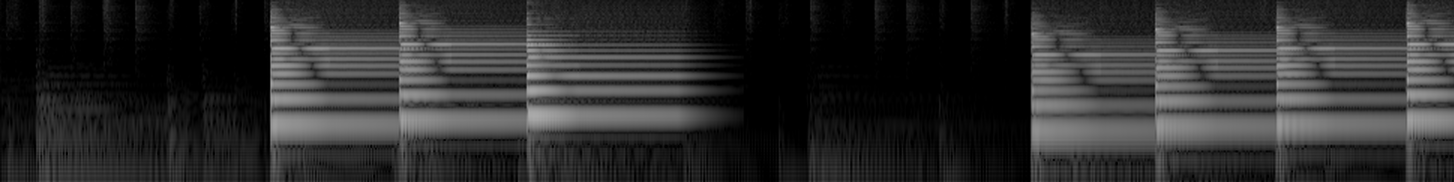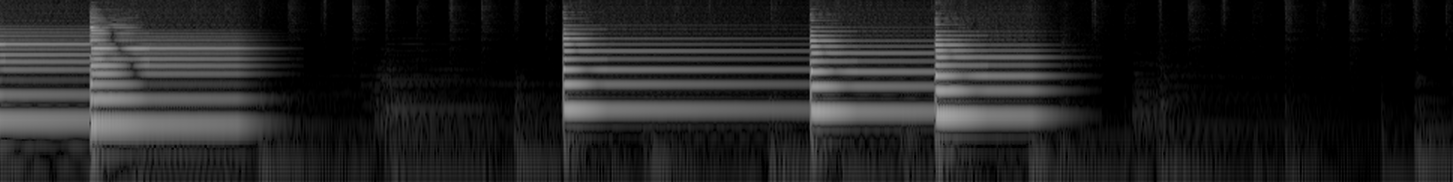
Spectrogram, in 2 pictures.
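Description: Digital piano notes played in three short phrases with pauses between: three rising notes, then a run of six, then three falling notes. Each note strikes sharply and fades as it rings out.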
